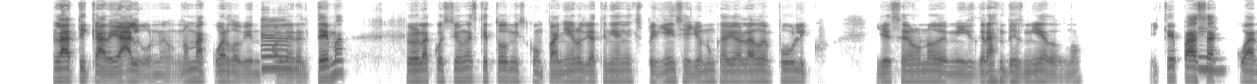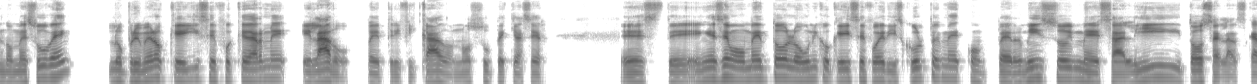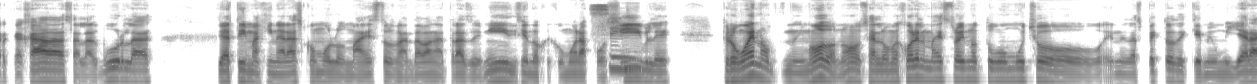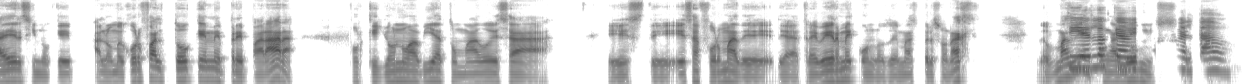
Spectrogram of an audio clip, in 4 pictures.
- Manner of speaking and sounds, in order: laughing while speaking: "grandes miedos"
- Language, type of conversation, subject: Spanish, unstructured, ¿Alguna vez has sentido que la escuela te hizo sentir menos por tus errores?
